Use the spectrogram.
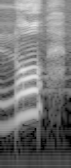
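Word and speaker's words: know: एन एन के पहले एन के पहले अगर आपका के हो क्या होगा के मान लो ये एन है और एन से पहले के हो तो हमेशा के क्या क्या रहता है आपका के साइलेंट रहता है एन से पहले के हमेशा क्या रहता है साइलेंट तो इसको पढ़ेंगे नो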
